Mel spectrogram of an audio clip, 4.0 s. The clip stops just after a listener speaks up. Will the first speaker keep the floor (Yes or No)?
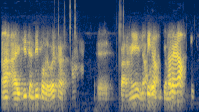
No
